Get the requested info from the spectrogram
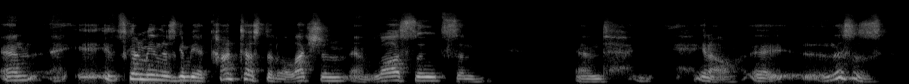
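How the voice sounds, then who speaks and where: The speaker has a Chicago accent. The delivery is fairly slow. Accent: Chicago American. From US Midwest, Chicago. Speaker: political commentator guest. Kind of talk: interview discussion.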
